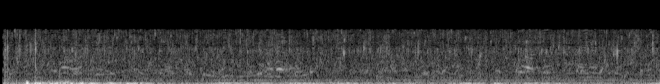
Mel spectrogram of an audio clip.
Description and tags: Soroll de l'aigua Isra y Xavi
Soroll de l'aigua en moviment d'un llac petit
field-recording, fondo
